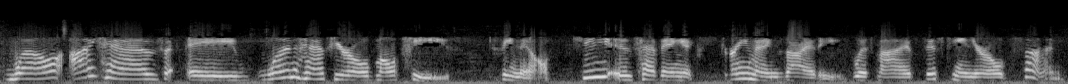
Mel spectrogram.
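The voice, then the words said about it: Light Kentucky accent. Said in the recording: “why don't you have a Kentucky accent? ... Central Kentucky is not as heavy in that Kentucky accent. I'm sure you'll hear bits and pieces of it, though. ... I'm hearing it now.”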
